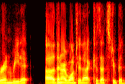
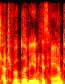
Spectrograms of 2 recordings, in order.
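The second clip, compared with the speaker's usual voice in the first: plain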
